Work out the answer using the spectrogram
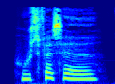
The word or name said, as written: husfacade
